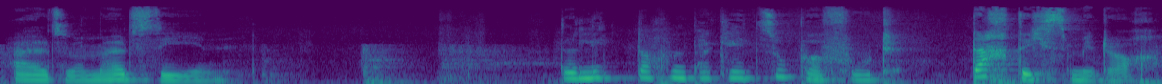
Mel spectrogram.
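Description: A woman's voice: medium pitch, lively intonation, unhurried, noisy background. A woman playing a curious, impatient young girl in a children's radio drama, colloquial and sassy.

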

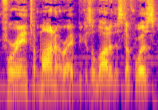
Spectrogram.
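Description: Man, native English speaker, low pitch, halting reflective interview, plucked guitar music behind. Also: fairly even intonation. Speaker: interviewee, music archivist and field recordist.

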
